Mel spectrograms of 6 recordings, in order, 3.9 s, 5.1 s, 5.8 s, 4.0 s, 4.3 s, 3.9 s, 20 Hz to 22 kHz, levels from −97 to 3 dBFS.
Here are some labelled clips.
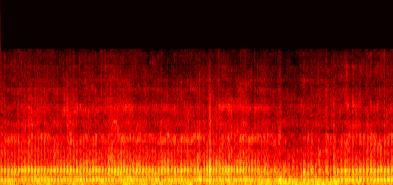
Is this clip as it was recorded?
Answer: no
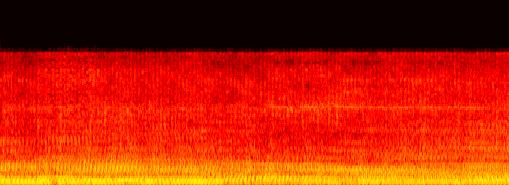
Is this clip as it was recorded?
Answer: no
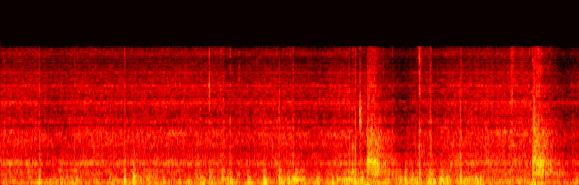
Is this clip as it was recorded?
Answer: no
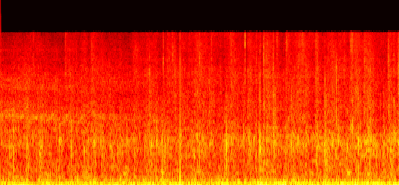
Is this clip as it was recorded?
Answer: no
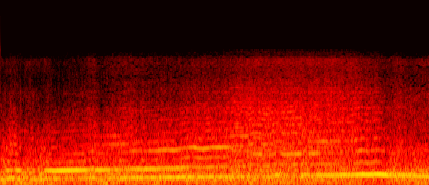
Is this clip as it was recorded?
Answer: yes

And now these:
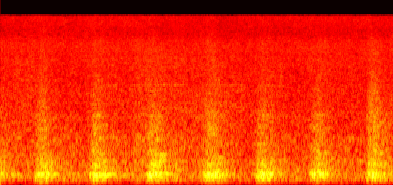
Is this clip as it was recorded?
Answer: yes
